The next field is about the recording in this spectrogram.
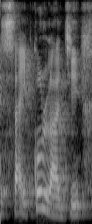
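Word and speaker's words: psychology: आप देख सकते हैं साइकोलॉजी साइट्रिक और यहां पर तीसरा है साइकोथेरेपी ठीक है ना यहां पर हमारा क्या है यश के पहले जो पी आया है उसको हम क्या पढ़ेंगे साइलेंट पढ़ेंगे इसे नहीं पढ़ेंगे हम क्या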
